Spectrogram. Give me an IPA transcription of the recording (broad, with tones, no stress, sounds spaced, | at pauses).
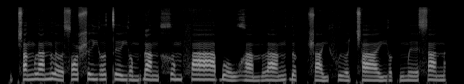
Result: c a˧˥ ŋ l a˧˥ n l əː˨˩˨ s ɔ˧˥ ʂ i˧ j əː˧˥ t̪ e˧ j ə˨˩˦ m ɗ a˧ ŋ x ə˧ m f aː˧ ɓ o˨˩˨ w ɣ a˨˩˨ m l a˨˩˦ ŋ ɗ ə˨˩ k̚ ʂ a˨˩˨ j f ɨ˨˩˨ ə̯ c aː˨˩ j ə˨˩ k̚ m e˨˩˦ s a˧ n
